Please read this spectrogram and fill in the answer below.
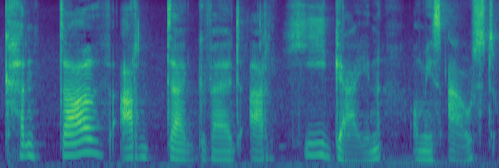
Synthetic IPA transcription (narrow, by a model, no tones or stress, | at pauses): kʰəntʰava̰rd̥ɛɡvɛdarhiːɡajnɔmisawstʰ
